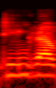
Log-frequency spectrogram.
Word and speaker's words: Dhingra: You would pronounce the name Dhingra with the short I, as South Indians tend to.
